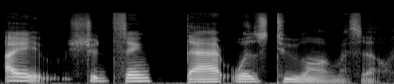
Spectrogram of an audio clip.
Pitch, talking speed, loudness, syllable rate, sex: 125 Hz, 120 wpm, -19 LUFS, 2.8 syllables/s, male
